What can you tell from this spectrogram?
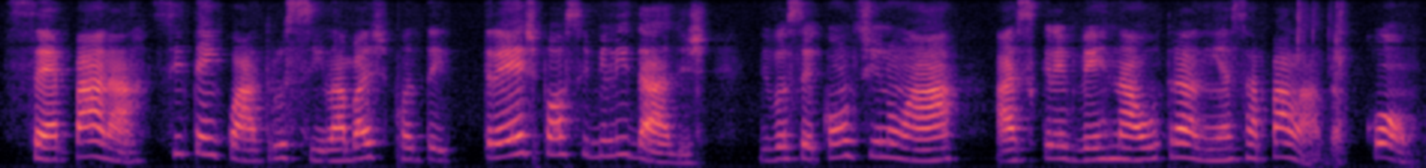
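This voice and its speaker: In a recorded remote lesson for young children, a woman with a mid-range voice and a Brazilian Portuguese accent works as their primary school teacher. She patiently spells out syllables slowly and clearly, repeating things and asking "tá certo?" to check they're keeping up.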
